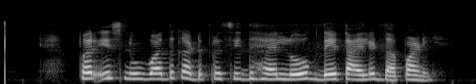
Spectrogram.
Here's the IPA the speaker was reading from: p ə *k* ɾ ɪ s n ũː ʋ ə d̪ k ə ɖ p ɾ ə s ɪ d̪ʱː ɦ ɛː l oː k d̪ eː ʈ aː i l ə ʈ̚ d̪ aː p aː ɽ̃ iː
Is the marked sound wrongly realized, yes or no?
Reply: yes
